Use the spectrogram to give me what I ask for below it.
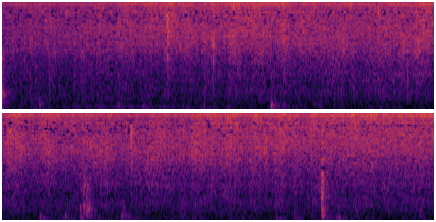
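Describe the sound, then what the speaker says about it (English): Salted fish frying with onions in a pan for Jamaican ackee and saltfish, a quiet, even crackling sizzle like light rain that runs throughout, with occasional faint knocks. "my next step is adding the salted fish to all of that"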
